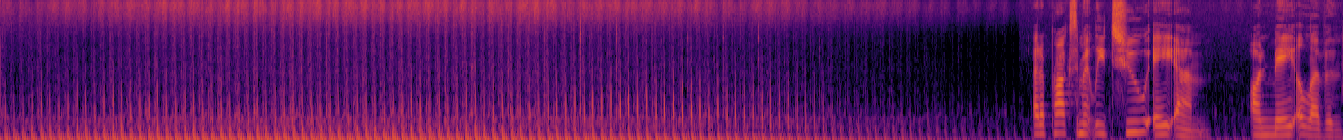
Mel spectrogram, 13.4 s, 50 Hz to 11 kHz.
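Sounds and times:
helicopter rotor thumping with deep engine rumble: 0:00.0 - 0:13.4
speech: 0:10.4 - 0:13.4.

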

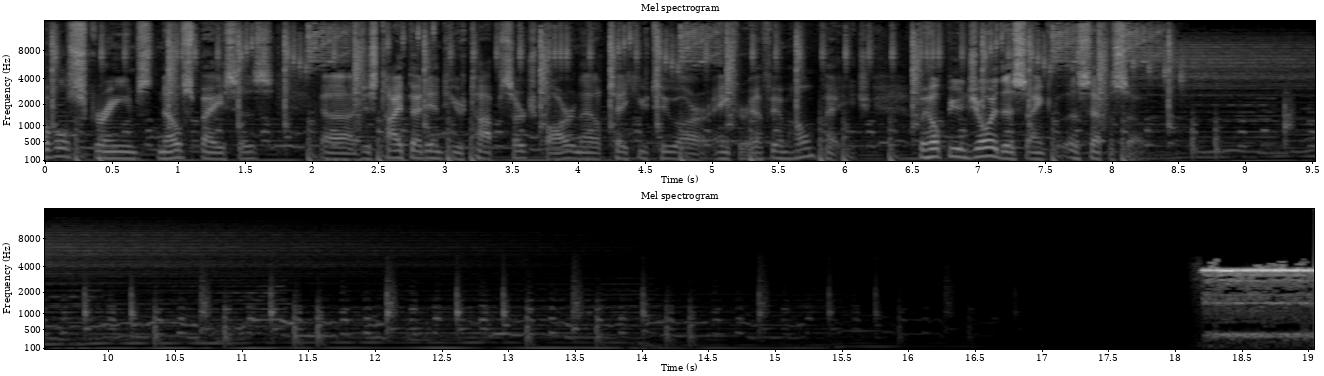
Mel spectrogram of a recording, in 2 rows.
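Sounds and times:
speech: 0:00.0 - 0:08.6
music: 0:00.0 - 0:17.2
telephone bell ringing: 0:18.2 - 0:19.0.

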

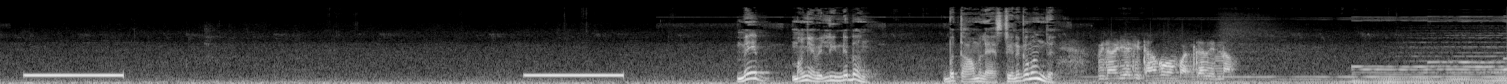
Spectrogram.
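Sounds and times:
ringback tone of an outgoing phone call near a road bend: 0:00.2 - 0:01.3, 0:05.2 - 0:06.3
constant hiss of noise: 0:06.4 - 0:15.0
speech: 0:07.4 - 0:08.8, 0:09.4 - 0:12.5.

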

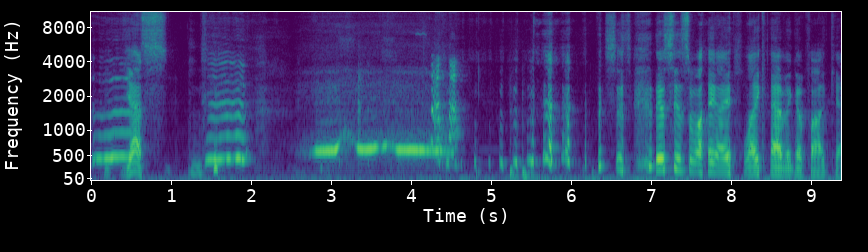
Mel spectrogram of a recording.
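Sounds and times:
speech: 0:00.2 - 0:02.0, 0:05.4 - 0:09.3
person giggling and laughing: 0:01.3 - 0:02.0, 0:04.2 - 0:06.7
person whistling a flute-like tune into a microphone: 0:02.6 - 0:04.6.

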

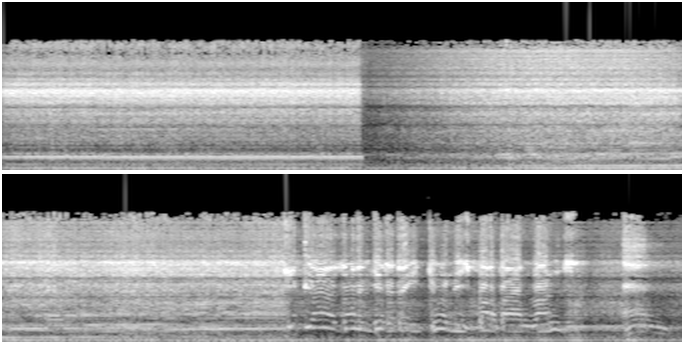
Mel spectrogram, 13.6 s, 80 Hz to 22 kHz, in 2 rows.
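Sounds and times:
1957 Ford stock car engine roaring on a race track during a qualifying run: 0:00.0 - 0:13.5
indistinct voice: 0:05.0 - 0:13.5.

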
